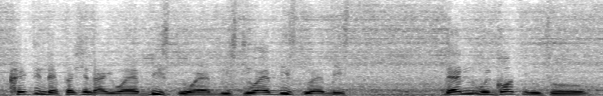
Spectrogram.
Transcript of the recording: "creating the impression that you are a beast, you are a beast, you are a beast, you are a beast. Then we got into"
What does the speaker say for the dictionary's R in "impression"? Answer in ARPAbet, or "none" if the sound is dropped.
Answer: none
